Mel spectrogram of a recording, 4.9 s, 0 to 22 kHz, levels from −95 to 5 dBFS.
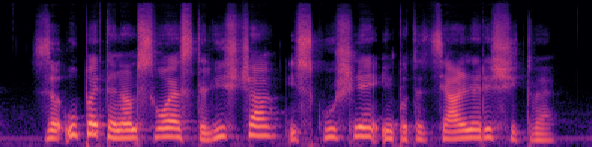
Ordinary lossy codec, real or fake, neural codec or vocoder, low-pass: none; fake; codec, 44.1 kHz, 2.6 kbps, SNAC; none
